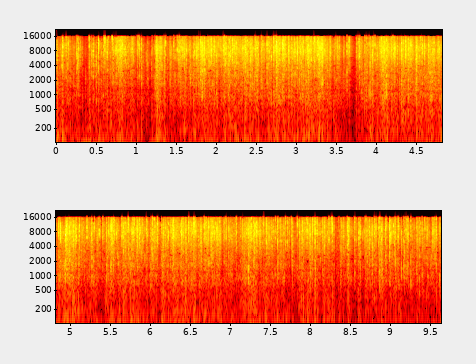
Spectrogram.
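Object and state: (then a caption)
Plastic air pillow packaging film. A clear polyethylene air-cushion packaging strip with green print, partly inflated and hollow, is crumpled and squeezed with the fingertips of both gloved hands. The result is a steady, dense, bright crinkling and crackling that runs throughout, with a brief dip in loudness near the middle.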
